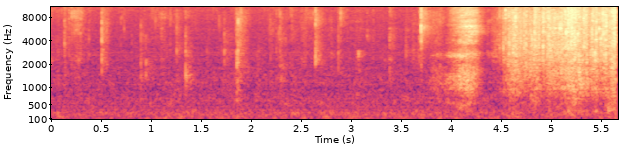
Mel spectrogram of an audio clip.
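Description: Close-up mouth sounds of chewing a bite of a tonkatsu bagel sandwich: faint wet clicks. About four seconds in comes a rush of hissing noise lasting about a second.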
